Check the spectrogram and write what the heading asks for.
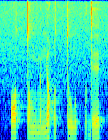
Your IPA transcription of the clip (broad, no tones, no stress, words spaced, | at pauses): ɔtːɔŋʉmɛ ŋeqʷə tːuwupːə ɡe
